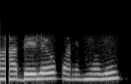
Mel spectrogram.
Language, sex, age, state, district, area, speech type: Malayalam, female, 18-30, Kerala, Idukki, rural, conversation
